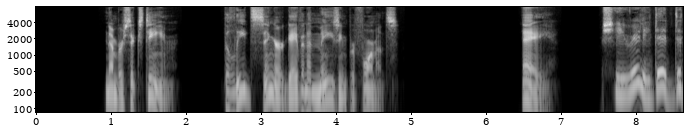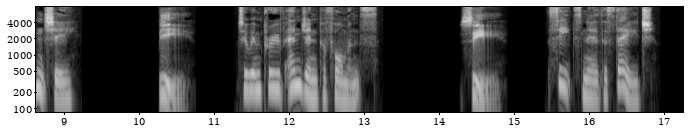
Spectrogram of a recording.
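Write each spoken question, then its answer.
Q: The lead singer gave an amazing performance.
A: A: She really did, didn't she?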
